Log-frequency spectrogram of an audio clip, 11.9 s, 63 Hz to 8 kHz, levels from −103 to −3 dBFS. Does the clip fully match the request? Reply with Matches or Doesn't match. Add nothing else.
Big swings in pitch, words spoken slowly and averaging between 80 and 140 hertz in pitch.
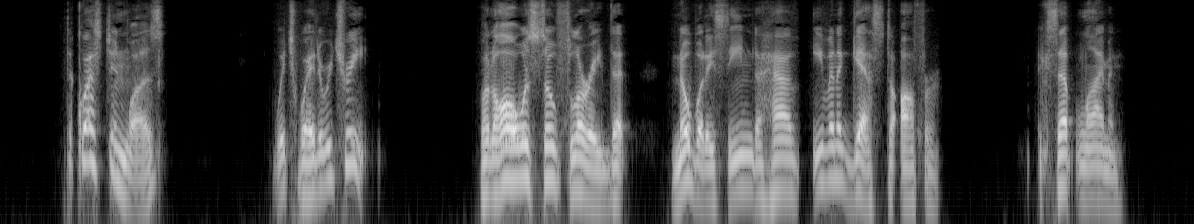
Matches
